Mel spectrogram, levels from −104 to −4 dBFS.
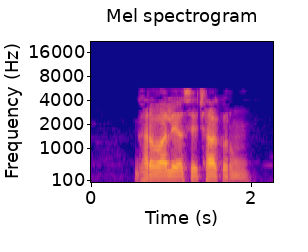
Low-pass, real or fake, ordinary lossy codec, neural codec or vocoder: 5.4 kHz; real; MP3, 24 kbps; none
